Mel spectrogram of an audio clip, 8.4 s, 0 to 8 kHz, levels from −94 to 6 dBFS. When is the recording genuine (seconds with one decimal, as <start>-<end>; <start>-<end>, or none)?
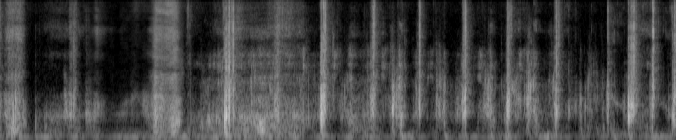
0.0-1.1; 2.3-8.5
